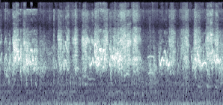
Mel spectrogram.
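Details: A budgerigar colony in an aviary at morning time, with pulsing bursts of shrill chirps and warbled squawks coming roughly every half second from several birds.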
